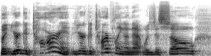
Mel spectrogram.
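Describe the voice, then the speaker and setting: A man with a normal speaking voice talks at a moderate pace and fairly high pitch, with lively intonation. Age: 60s. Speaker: podcast host. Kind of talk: casual interview chat. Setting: studio.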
